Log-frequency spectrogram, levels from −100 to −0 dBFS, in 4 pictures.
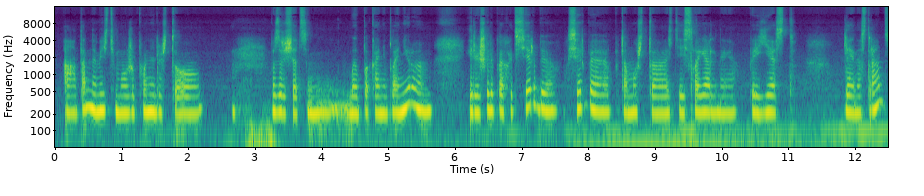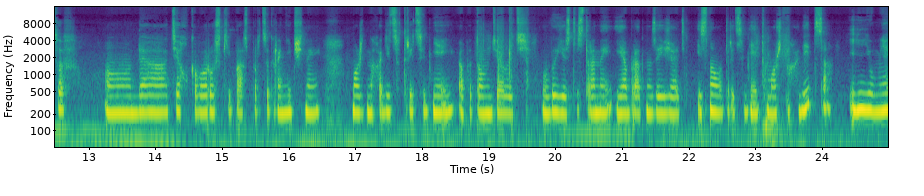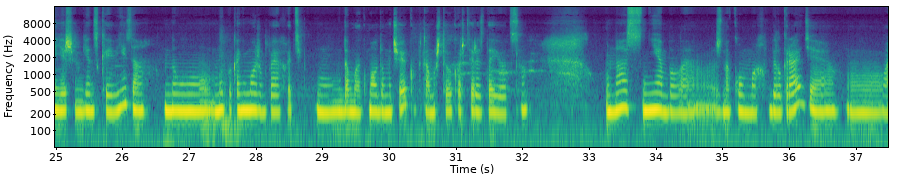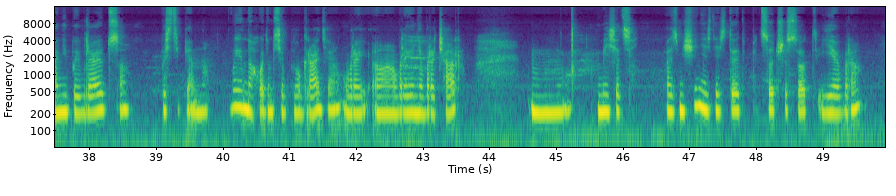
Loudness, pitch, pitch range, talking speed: -13 LUFS, 220 Hz, 210-230 Hz, 120 wpm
